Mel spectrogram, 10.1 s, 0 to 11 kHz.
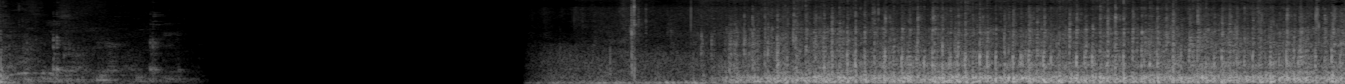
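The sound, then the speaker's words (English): Suitcase wheels roll steadily over pavement on the way to the station at 6:20 in the morning, a loud, continuous gritty rumble with fine rattling clicks. It begins after a brief silence and quickly swells to a constant level. “To the gentle accompaniment of my suitcase wheels, I'm on my way to the station.”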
